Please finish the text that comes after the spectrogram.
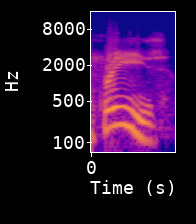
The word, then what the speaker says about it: Fries: And Brandon Fries, as we've been told it is pronounced, is starting in the 5th position, and the points leader Brandon Ketchum will be starting 11th.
